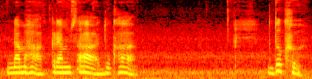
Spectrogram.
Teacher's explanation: उच्चारण में आधे ह का उपयोग होता है, पूरा ह नहीं होगा, आधा ह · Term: विसर्ग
